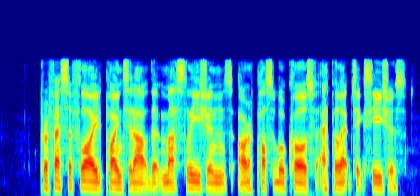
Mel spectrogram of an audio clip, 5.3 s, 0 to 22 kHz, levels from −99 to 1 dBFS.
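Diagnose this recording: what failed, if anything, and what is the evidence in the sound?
Codec stage, likely low-bitrate Dolby Digital compression: the speech is dull throughout, with nothing above 7 kHz, and bit-starved bands are filled with rough, fluttering dither noise, which fits about 48 kbps.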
